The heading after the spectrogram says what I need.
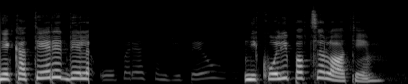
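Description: A speech recording whose centred voice collapses by about 30 dB from 0.89 s to 2.32 s, leaving a faint residue rather than silence. That residue is the giveaway: the likely cause is one channel inverted, so the shared centre cancels when the two sides are summed and only their small difference survives. A true dropout or gain dip would leave silence or a quieter but full-bodied voice, not this faint trace.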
